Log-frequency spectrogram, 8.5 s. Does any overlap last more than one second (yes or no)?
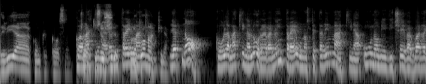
yes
